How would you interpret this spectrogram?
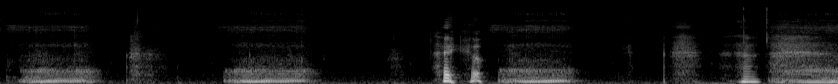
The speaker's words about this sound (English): And this is a 5-month-old bulldog.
